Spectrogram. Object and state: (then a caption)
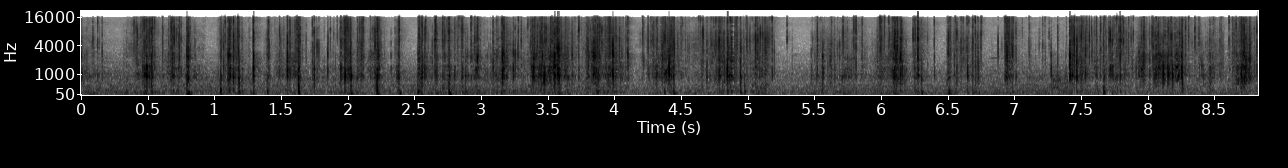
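Plastic-wrapped tissue roll crinkled. A tissue paper roll in plastic wrap is held beside the mic while fingertips squeeze and scratch the crinkly plastic on its end. Dense, bright crinkling comes in quick, irregular bursts with very little low end. Each crackle stops almost at once.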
